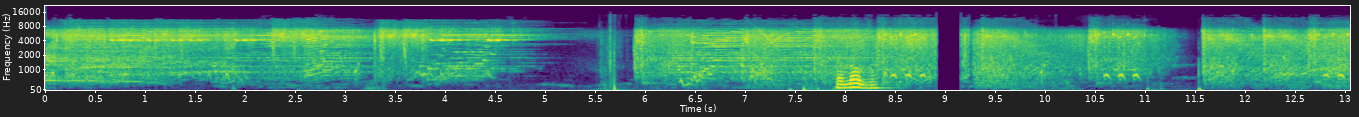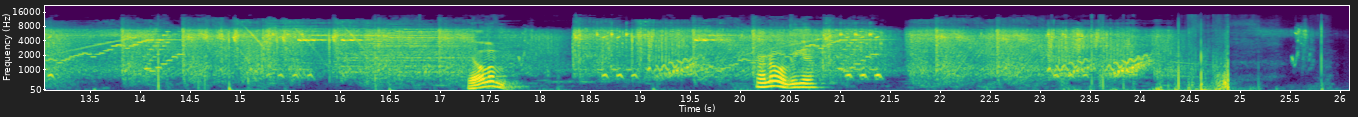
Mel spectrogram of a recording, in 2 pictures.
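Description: Game sound effects of shots and blasts crackle and pop.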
